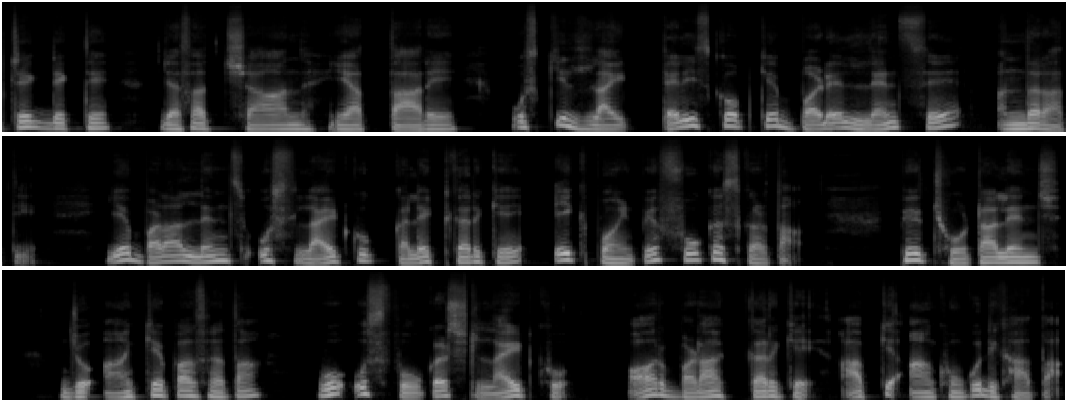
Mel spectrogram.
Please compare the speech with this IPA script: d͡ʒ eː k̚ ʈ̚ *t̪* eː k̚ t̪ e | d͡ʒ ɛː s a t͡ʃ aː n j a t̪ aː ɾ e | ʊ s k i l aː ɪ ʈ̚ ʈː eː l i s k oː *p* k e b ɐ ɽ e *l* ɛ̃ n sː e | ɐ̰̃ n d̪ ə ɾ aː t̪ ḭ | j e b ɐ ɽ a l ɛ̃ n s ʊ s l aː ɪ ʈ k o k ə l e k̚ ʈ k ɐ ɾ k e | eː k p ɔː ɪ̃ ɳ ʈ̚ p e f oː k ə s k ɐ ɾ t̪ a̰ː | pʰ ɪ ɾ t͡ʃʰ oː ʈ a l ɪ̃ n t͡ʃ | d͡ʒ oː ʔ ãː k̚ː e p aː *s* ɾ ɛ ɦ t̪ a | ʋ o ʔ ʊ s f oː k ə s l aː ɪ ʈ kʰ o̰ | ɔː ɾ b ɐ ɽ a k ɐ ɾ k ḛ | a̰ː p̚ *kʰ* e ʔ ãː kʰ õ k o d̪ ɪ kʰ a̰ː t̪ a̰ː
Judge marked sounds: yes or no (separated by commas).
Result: no, yes, yes, yes, no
